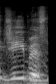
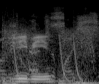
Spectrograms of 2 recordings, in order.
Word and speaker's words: Jeebies: Weebie Jeebus does not rhyme. It's supposed to be pronounced Jeebies.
